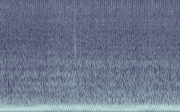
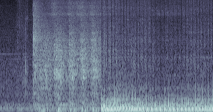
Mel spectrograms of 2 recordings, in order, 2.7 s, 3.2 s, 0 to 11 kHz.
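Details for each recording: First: Nissan S13 hatch with SR engine from a car that sat two years, just swapped in: steady low idle with even rumble, no knocks or stumbles; cam angle sensor timing was off, engine retimed, owner feels it sounds less smooth. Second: Nissan S13 hatch with SR engine swapped from a car that sat two years, first start after work: cranks, catches, lumpy idle with small pops; cam angle sensor set off, ignition needs retiming, no compression loss heard.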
